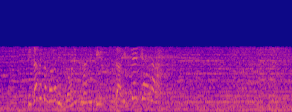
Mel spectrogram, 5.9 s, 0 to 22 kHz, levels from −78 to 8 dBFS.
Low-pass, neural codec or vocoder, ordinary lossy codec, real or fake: 7.2 kHz; codec, 16 kHz in and 24 kHz out, 1 kbps, XY-Tokenizer; AAC, 16 kbps; fake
